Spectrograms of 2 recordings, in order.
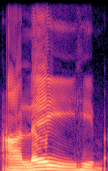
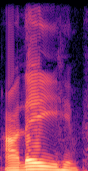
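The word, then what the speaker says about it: عليهم: dalamnya kemudian alaihim alaihim Jangan dibaca alaiim alaihim dengan E tapi alai alaihim sempurnakan dalam mamul harakatnya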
